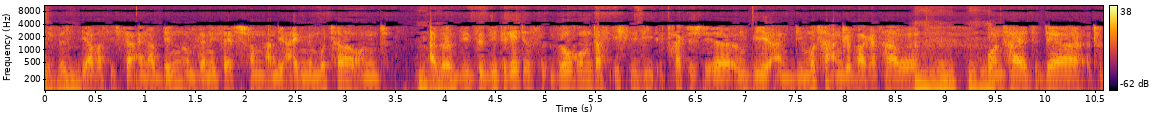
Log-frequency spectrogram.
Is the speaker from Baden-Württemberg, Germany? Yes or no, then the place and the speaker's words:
no; Düsseldorf, North Rhine-Westphalia, Germany; ich komme aus Düsseldorf und das ist ja eigentlich eine ziemliche Karnevalshochburg.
